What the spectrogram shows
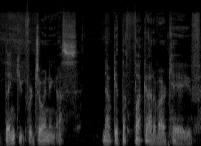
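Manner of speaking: deep, hushed, very soft, sultry, sexy purr. Retaking a sign-off after stopping to stop smiling, in a deep, sexy voice. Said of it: "I'll do it in a deep, sexy voice".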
